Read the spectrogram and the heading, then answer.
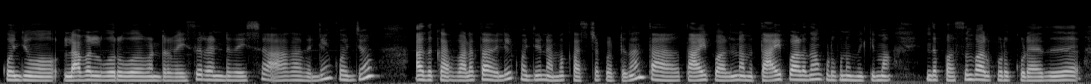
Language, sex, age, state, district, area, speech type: Tamil, female, 30-45, Tamil Nadu, Tirupattur, rural, spontaneous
